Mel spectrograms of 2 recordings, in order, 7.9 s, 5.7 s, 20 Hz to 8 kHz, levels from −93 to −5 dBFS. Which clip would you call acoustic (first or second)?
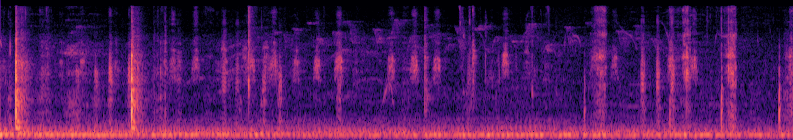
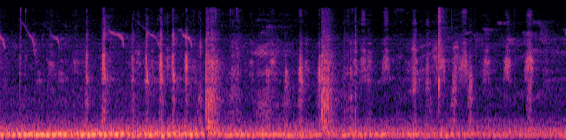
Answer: first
